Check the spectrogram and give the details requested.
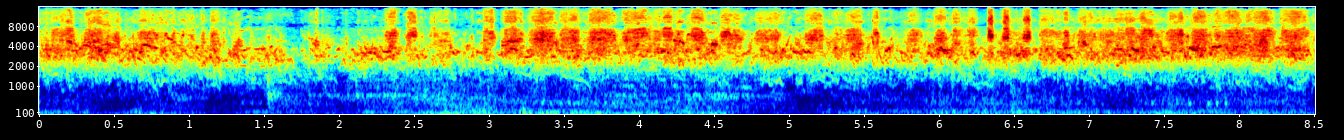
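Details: Caged budgerigar colony chirping and singing in an aviary, producing a thick stream of high twittering chirps and warbles, with a few louder squeaks and soft knocks from the cage.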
